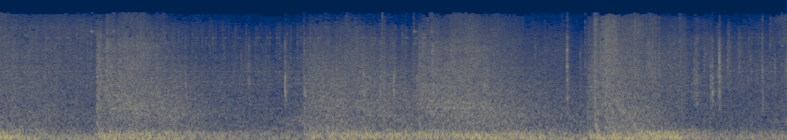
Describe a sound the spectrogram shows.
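Explosions boom and rumble heavily.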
